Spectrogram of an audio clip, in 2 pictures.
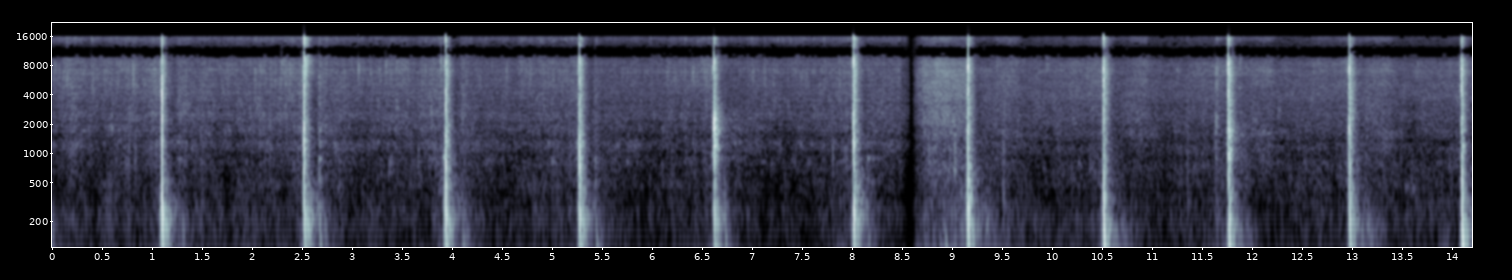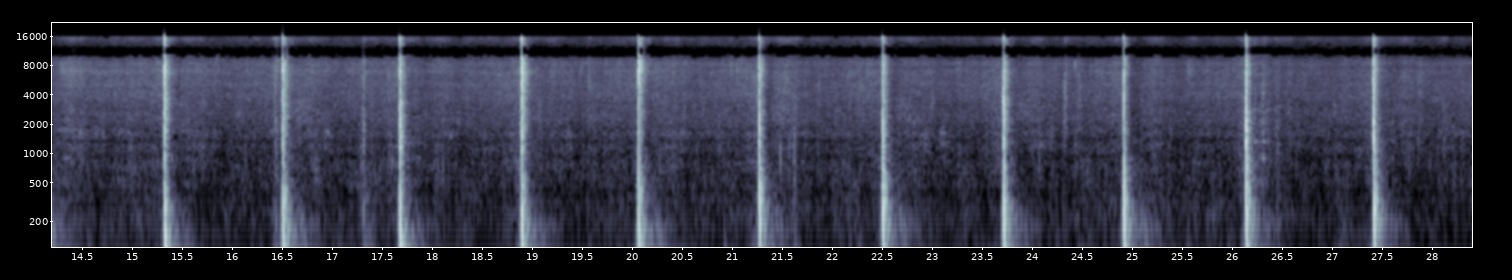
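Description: A hand-held wooden pole rammed down again and again onto loose soil to tamp it firm: a regular thud about every second and a quarter.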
